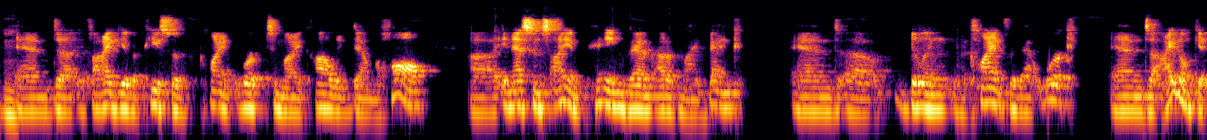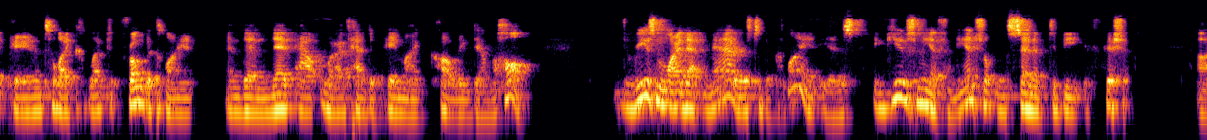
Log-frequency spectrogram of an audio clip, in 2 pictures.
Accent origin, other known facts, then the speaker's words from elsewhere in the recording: Pennsylvania, United States; now in Atlanta, United States; I grew up in Pennsylvania and went to college at William & Mary in Virginia, and law school at George Washington University, and came to Atlanta in 1991 with the Powell Goldstein firm.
